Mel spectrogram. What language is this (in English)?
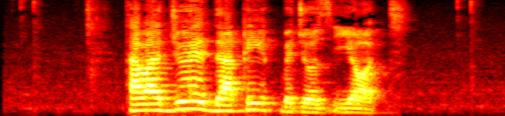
Persian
